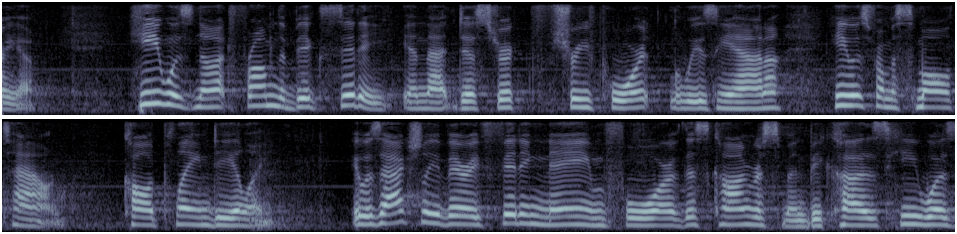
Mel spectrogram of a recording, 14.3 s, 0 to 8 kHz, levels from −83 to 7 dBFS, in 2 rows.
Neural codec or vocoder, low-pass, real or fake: none; 7.2 kHz; real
